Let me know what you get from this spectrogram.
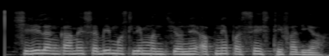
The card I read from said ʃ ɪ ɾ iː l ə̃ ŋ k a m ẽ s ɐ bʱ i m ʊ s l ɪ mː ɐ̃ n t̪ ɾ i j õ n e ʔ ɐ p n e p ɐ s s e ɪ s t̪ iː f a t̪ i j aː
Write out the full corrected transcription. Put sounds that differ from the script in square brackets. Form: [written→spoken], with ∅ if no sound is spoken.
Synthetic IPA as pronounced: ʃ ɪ ɾ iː l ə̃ ŋ k a m ẽ s ɐ bʱ i m ʊ s l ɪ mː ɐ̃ n t̪ ɾ i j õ n e ʔ ɐ p n e p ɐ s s e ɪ s t̪ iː f a [t̪→d̪] i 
